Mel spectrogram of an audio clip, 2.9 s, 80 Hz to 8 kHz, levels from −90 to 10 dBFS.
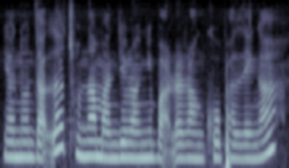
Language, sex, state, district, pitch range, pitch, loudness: Garo, female, Meghalaya, West Garo Hills, 205-245 Hz, 215 Hz, -21 LUFS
